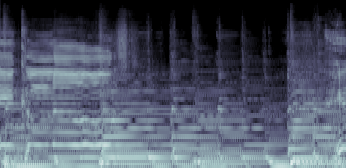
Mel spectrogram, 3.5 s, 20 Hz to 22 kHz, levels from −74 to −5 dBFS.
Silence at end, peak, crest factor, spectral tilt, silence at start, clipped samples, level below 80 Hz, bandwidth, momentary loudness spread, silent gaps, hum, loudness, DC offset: 0 s; -2 dBFS; 16 dB; -4.5 dB/octave; 0 s; under 0.1%; -50 dBFS; 17.5 kHz; 7 LU; none; 50 Hz at -40 dBFS; -19 LUFS; under 0.1%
